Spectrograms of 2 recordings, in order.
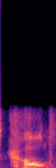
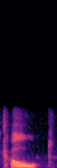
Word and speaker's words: Colt: it's different than me it's cult not cold cult fault it's snappy oh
